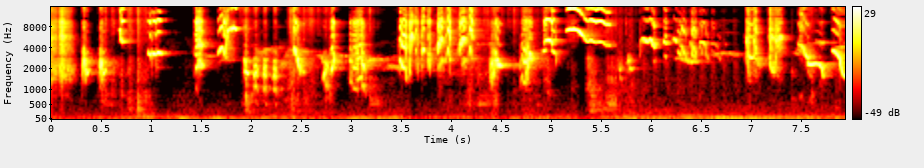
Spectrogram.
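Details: Oriental magpie-robin (kacer) fighting with high emotion, spurring others to open their tails; rapid mix of harsh rasps, clicky chirps and bright down-slurred whistles, tightly packed with brief gaps.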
